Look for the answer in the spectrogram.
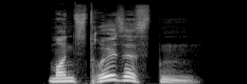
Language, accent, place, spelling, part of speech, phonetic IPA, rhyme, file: German, Germany, Berlin, monströsesten, adjective, [mɔnˈstʁøːzəstn̩], -øːzəstn̩, De-monströsesten.ogg
- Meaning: 1. superlative degree of monströs 2. inflection of monströs: strong genitive masculine/neuter singular superlative degree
